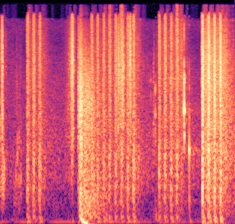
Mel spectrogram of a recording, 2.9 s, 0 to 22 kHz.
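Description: Desert Eagle pistol fire in the mobile shooter Standoff 2 during a competitive match: sharp game gunshots crack in uneven clusters, several close, punchy reports over a couple of seconds, with a heavier thump midway.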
